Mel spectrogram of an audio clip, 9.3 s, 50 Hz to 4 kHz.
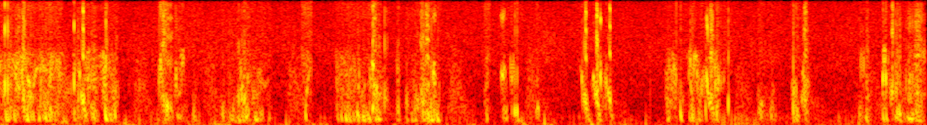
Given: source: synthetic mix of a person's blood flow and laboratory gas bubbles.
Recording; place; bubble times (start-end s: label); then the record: Doppler ultrasound of blood flow; subclavian vein
0.00-0.67 s: bubbles
0.70-1.22 s: bubbles
1.58-1.90 s: bubbles
1.94-2.02 s: bubbles
2.22-2.75 s: bubbles
3.04-3.14 s: bubbles
3.37-3.90 s: bubbles
3.98-4.45 s: bubbles
4.86-4.93 s: bubbles
5.02-5.24 s: bubbles
5.37-5.43 s: bubbles
5.80-6.18 s: bubbles
6.66-7.35 s: bubbles
7.59-7.85 s: bubbles
7.91-8.12 s: bubbles
8.59-8.73 s: bubbles
8.82-9.28 s: bubbles
From the record:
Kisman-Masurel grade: 243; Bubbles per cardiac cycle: several, 3 to 8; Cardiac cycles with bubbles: 100%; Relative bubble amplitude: loud (0.450 to 0.775); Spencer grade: 3 (all of the cardiac periods contain showers or single bubble signals, but not dominating or overriding the cardiac motion signals); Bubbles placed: anywhere in the cardiac cycle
